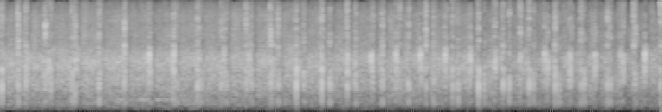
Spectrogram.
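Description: Large crowd applauding: a dense, steady patter of many hands clapping.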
